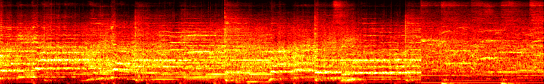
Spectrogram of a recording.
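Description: A rock band playing live in a large hall, with a singer's vocals over the full band and some shouts from the crowd. About eight and a half seconds in, the sound cuts abruptly to a slightly quieter passage of live band music.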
